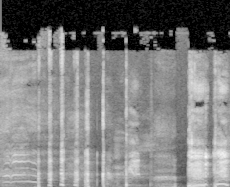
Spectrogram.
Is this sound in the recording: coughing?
yes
